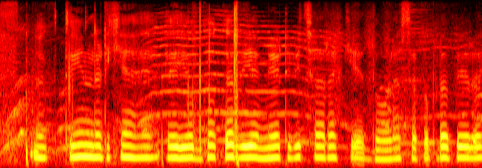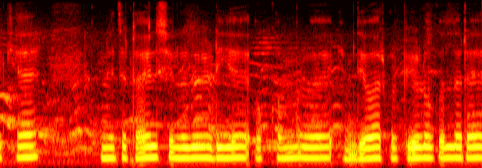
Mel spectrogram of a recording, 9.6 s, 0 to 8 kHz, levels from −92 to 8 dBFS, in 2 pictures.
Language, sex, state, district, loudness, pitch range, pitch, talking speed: Rajasthani, female, Rajasthan, Churu, -15 LUFS, 190-200 Hz, 195 Hz, 55 wpm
